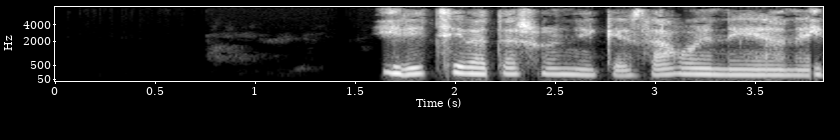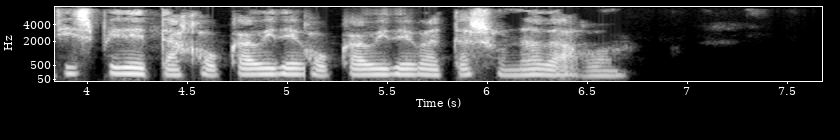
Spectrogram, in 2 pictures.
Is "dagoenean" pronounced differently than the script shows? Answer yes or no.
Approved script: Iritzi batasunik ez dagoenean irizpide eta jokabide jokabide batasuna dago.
no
